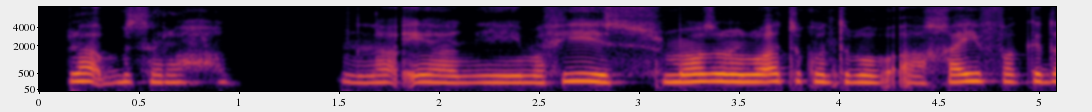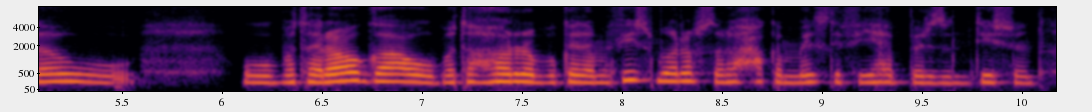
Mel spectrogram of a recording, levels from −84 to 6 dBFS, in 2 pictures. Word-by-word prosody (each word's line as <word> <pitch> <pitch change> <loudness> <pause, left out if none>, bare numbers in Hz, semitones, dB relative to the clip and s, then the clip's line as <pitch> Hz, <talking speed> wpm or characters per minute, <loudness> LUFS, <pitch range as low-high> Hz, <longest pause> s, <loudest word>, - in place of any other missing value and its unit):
لأ 240 -1 +2
بصراحة. 220 +1 -9 0.6
لأ، 210 -1 -6
يعني 205 -1 -1
ما 205 0 -3
فيش، 225 -1 -1
معظم 230 +2 +5
الوقت 230 +1 +4
كنت 230 -2 -4
بابقى 210 -2 -3
خايفة 235 +3 +1
كده 230 +1 0
و 220 -4 -4 0.5
وباتراجع 225 +4 +4
وباتهرَّب 220 +1 +2
وكده، 205 0 -1
ما 205 - -5
فيش 275 +5 -3
مرّة 245 0 +2
بصراحة 225 -2 -5
كمِّلت 220 0 -5
فيها 215 0 -5
الpresentation 200 0 -7
220 Hz, 135 wpm, -25 LUFS, 210-235 Hz, 0.6 s, معظم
